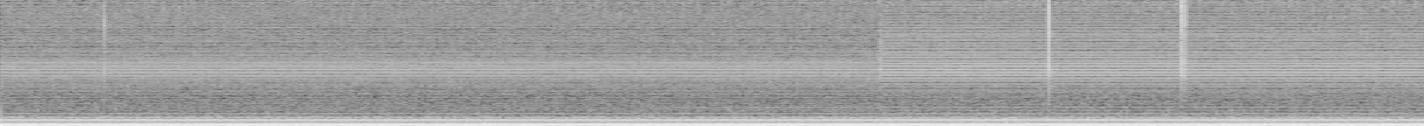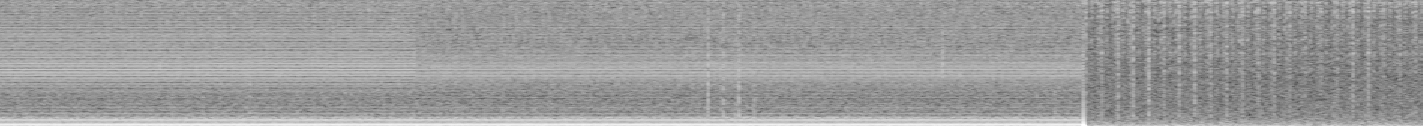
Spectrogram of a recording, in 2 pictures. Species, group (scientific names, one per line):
Conocephalus fuscus
Orthoptera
